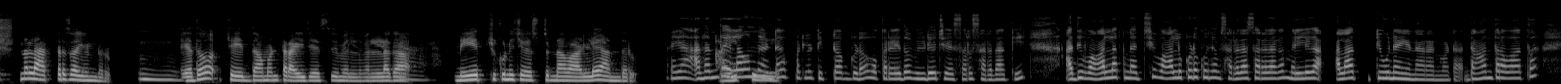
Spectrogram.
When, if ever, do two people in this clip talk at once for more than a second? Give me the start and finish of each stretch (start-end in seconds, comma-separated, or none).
none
